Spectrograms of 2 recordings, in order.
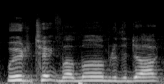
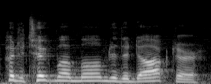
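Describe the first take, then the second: First: A hint of a kid's mumbly excuse voice; lightly voiced boy excuse; Barry's voice. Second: A hint of a kid's mumbly excuse voice, a repeat take; lightly voiced boy excuse again in his voice; Barry's voice. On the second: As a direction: imitate the boy's mumble. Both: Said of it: "that's exactly how he sounds".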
